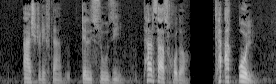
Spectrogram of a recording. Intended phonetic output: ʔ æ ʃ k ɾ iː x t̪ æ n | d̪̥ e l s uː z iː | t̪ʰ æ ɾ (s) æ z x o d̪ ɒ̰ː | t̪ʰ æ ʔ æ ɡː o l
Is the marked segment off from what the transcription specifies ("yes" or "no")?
no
